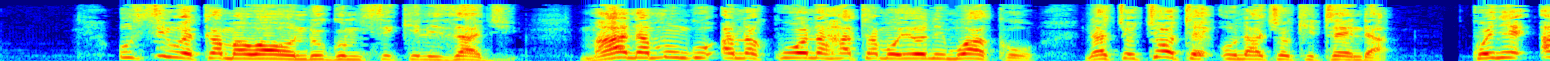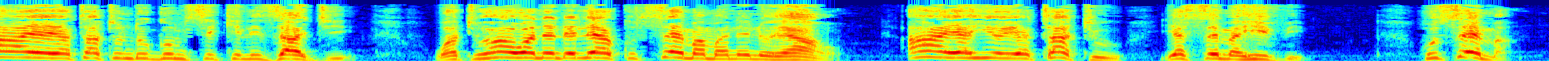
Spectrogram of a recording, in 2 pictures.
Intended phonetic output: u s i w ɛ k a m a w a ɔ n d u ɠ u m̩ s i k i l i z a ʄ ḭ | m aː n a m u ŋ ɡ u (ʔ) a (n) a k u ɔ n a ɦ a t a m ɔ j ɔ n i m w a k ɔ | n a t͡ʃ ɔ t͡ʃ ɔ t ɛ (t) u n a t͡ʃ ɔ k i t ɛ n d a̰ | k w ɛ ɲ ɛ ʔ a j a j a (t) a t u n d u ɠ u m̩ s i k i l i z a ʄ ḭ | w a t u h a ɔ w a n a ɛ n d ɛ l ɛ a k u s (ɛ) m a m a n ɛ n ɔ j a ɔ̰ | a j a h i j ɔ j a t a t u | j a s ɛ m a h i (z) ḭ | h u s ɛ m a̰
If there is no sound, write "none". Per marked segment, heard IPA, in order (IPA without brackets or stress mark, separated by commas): ʔ, n, ʔ, t, ɛ, v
